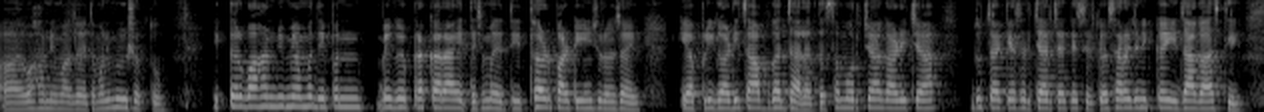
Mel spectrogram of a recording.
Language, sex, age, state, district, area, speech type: Marathi, female, 30-45, Maharashtra, Ahmednagar, rural, spontaneous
